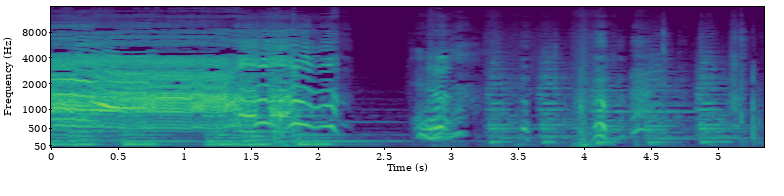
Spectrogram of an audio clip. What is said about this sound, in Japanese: 今の悲鳴ってこの人の？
